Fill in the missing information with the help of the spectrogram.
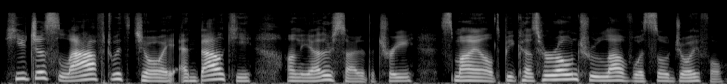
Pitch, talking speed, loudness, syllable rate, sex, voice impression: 180 Hz, 190 wpm, -19 LUFS, 4.6 syllables/s, female, feminine, slightly gender-neutral, slightly young, adult-like, thin, tensed, slightly powerful, slightly bright, hard, clear, fluent, slightly raspy, slightly cool, intellectual, slightly refreshing, sincere, slightly calm, friendly, reassuring, slightly elegant, slightly sweet, lively, slightly strict, slightly intense, slightly sharp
